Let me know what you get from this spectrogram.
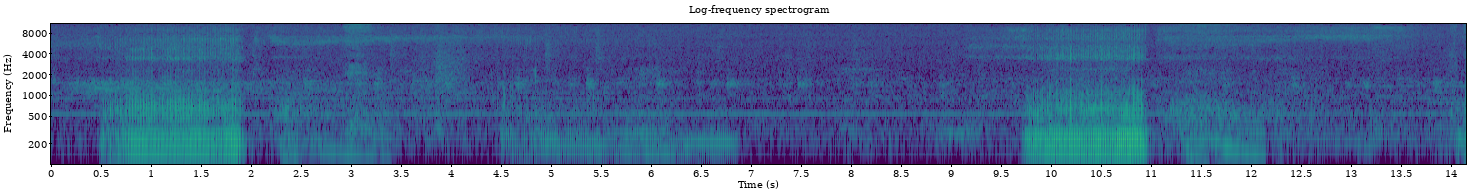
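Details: Puppy snoring while wide awake: two loud rasping snore bursts, each about a second long, separated by quieter snuffling breaths in a small indoor room.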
